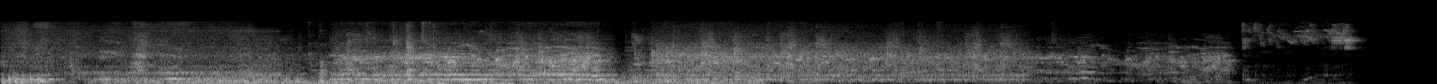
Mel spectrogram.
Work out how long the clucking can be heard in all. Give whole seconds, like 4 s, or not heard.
10 s.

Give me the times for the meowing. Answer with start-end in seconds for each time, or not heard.
1.1-3.0.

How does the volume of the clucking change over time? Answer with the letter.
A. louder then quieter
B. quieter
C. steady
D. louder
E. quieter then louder
B.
